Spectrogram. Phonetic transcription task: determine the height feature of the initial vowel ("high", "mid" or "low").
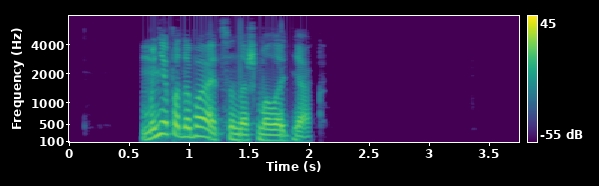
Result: mid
